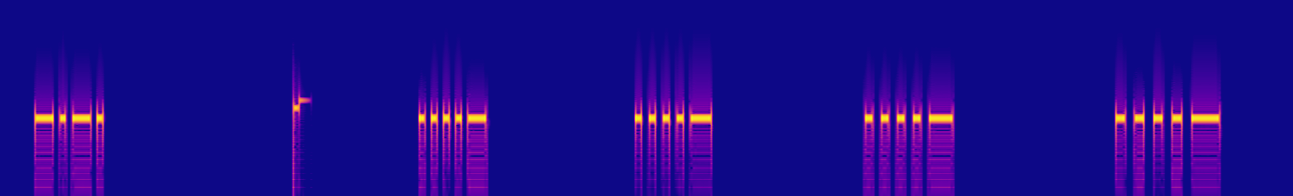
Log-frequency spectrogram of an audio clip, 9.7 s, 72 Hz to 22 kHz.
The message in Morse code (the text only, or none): C 4444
